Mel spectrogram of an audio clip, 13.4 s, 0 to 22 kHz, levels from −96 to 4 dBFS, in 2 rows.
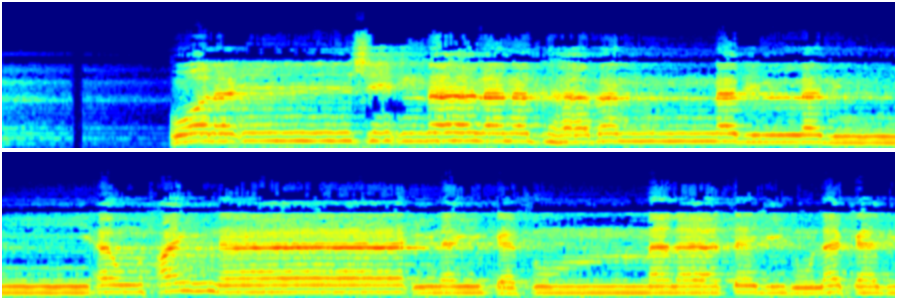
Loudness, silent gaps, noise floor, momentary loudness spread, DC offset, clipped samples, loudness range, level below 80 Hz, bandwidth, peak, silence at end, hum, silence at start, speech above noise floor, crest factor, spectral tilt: -19 LUFS; none; -62 dBFS; 10 LU; under 0.1%; under 0.1%; 4 LU; -54 dBFS; 9.4 kHz; -4 dBFS; 0 s; none; 0 s; 42 dB; 16 dB; -5 dB/octave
